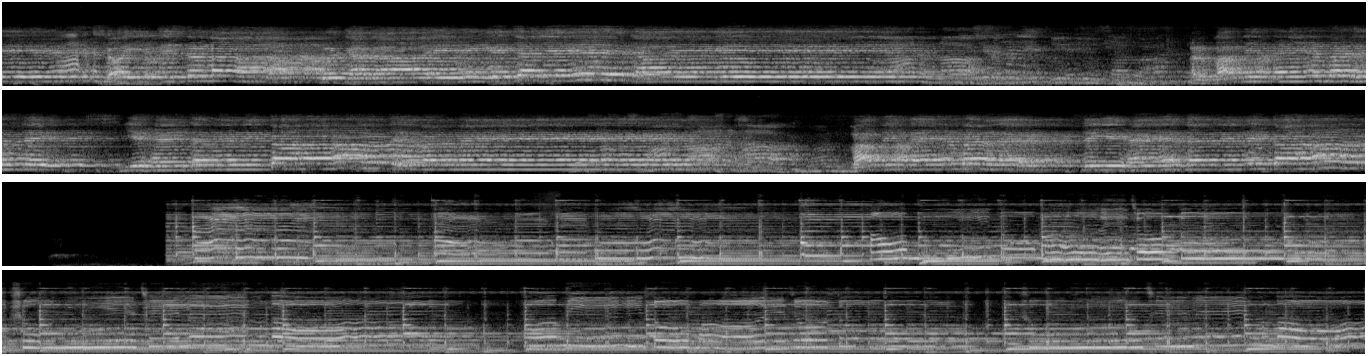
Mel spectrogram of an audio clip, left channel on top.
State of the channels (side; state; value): both; different; correlation 0.00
